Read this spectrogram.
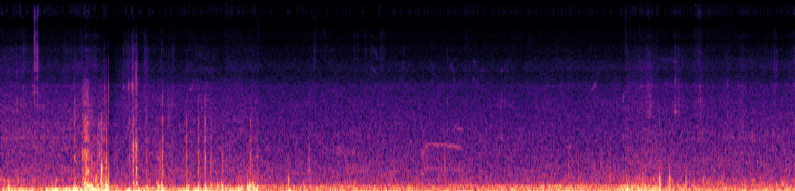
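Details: Low rumbling wind and water noise with thuds and clatter; no animal voices stand out.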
